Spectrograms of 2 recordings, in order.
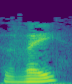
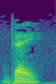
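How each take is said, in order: First: The word begins with a th sound. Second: The word begins with a d sound.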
